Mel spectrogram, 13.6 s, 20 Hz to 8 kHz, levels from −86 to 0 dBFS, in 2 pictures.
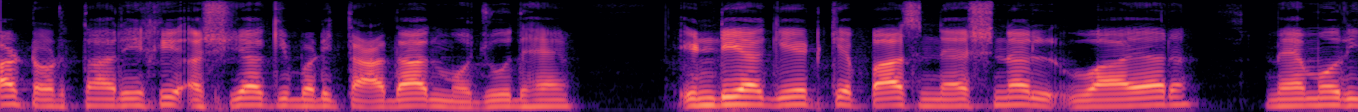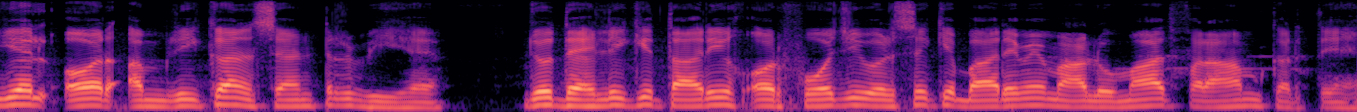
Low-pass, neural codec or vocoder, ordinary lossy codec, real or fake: none; none; none; real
